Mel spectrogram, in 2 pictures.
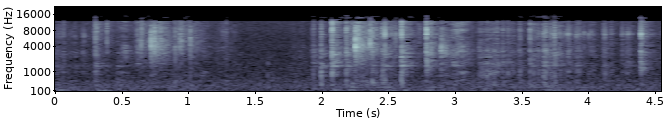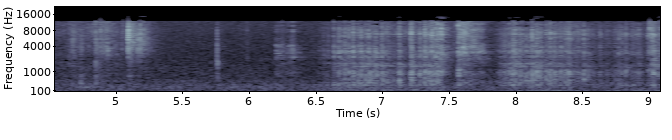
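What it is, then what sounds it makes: Dry green bar soap being carved. A utility knife blade scrapes and carves a solid, dry green bar of soap, with flakes falling onto a pile below. Crisp, bright scratching and crinkling strokes come in quick bursts with short pauses between, all high and airy with almost no low end and no ringing after each cut.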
